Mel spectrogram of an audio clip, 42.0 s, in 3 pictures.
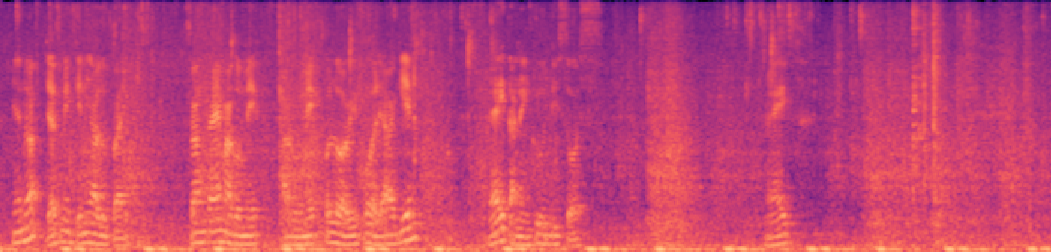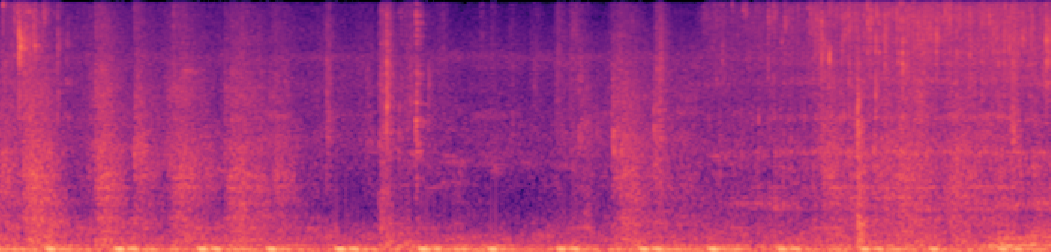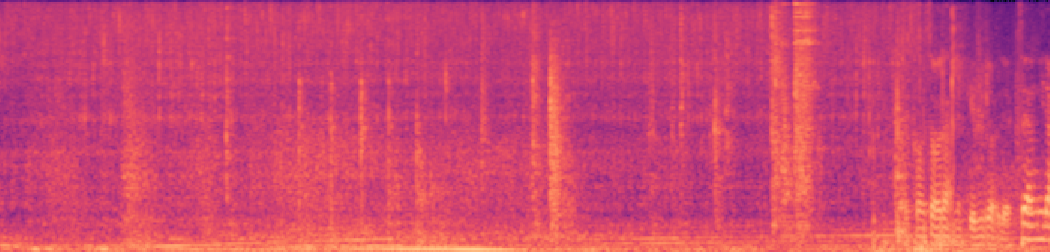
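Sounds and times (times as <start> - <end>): food sizzling in hot oil: 23.6 - 40.7.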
